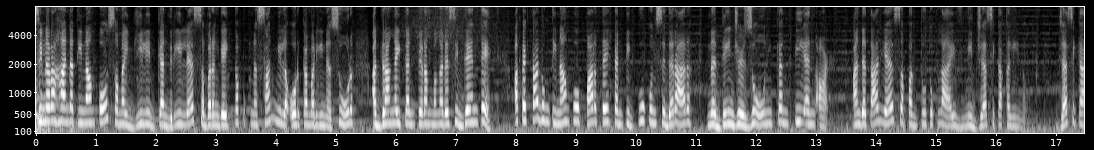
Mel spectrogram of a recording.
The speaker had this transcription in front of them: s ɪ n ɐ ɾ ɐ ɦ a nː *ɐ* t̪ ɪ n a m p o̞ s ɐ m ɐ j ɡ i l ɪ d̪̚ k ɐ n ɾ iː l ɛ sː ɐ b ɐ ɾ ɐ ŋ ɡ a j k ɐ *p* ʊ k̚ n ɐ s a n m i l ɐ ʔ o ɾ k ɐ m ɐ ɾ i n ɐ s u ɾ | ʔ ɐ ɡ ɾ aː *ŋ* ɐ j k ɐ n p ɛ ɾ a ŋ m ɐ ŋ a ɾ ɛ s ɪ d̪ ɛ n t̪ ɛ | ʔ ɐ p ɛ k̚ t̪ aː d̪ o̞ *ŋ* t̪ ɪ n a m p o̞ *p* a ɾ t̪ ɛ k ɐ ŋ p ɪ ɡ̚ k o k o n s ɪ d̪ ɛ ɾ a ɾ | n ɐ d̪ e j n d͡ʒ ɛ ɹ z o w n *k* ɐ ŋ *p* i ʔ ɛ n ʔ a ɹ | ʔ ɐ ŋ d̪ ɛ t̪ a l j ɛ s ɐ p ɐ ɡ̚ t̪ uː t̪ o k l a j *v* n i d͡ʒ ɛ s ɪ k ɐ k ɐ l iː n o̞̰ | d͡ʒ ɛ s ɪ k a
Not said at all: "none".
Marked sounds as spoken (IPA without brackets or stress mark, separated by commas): ɐ, p, ŋ, ŋ, p, k, p, v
